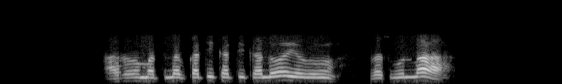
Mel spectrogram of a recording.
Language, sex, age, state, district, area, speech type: Maithili, male, 30-45, Bihar, Begusarai, rural, conversation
